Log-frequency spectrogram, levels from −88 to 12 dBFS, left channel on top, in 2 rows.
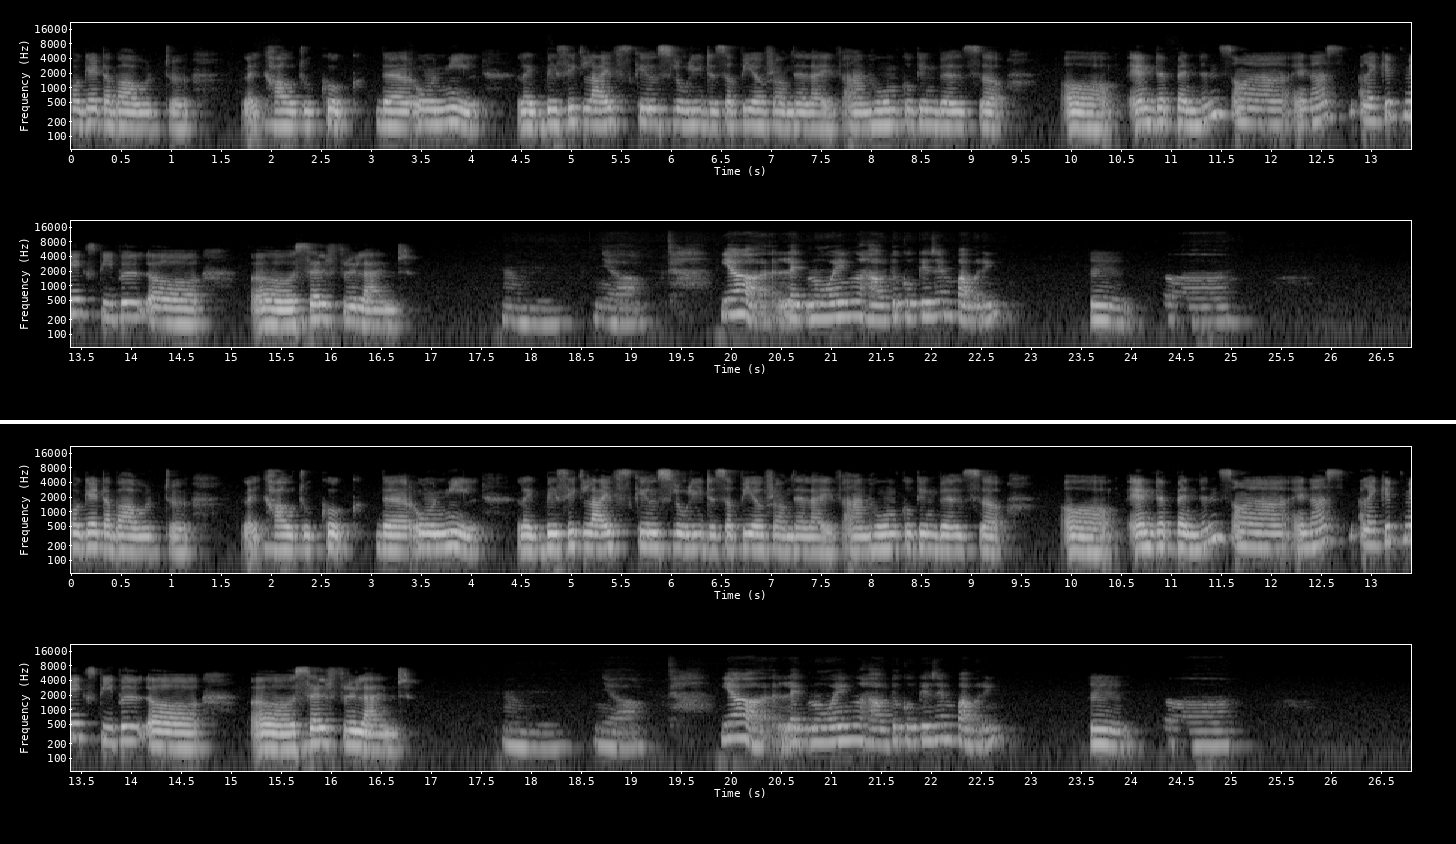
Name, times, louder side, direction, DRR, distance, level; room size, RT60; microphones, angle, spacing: voice 1, 0.0-1.4 1.7-2.7 3.0-9.5 9.9-12.6 12.9-16.8 23.6-24.0, right 2 dB, 15° right, 0.4 m, -23 dB
voice 2, 17.7-18.3 18.6-22.7 24.3-25.0, left 2 dB, 80° left, 1.8 m, -28 dB
5.6 x 3.7 x 2.5 m
head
